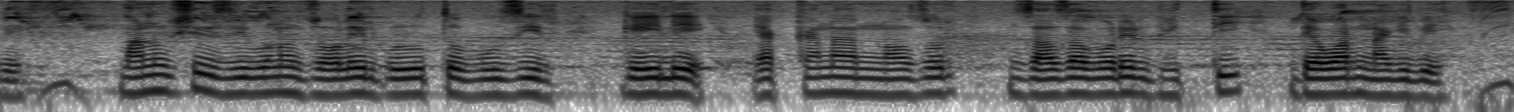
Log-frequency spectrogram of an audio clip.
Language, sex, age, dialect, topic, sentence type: Bengali, male, 18-24, Rajbangshi, agriculture, statement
